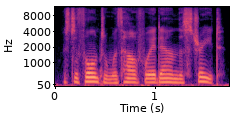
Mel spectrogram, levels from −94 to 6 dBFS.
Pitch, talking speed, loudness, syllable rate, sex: 165 Hz, 275 wpm, -17 LUFS, 5.8 syllables/s, female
